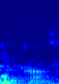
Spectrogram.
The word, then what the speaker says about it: can't: In British English, you can tell the difference between can and CAN apostrophe T because there's a change in vowel quality there. Can, can't.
